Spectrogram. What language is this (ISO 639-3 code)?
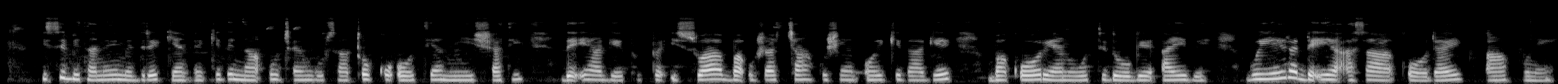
wal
